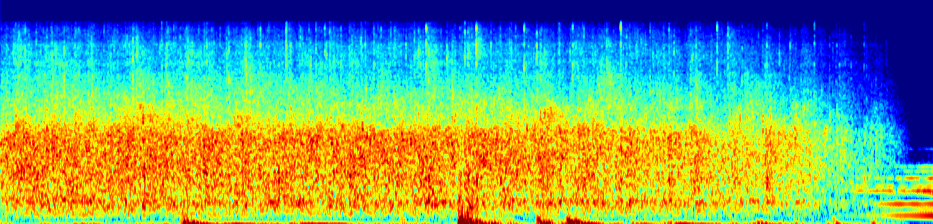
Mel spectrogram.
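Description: Audience applauding steadily, with a few dull low thumps mixed in. Just before the end the applause cuts off and closing music of several held, ringing tones comes in.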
